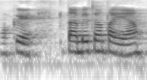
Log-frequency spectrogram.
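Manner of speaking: ordinary talk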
